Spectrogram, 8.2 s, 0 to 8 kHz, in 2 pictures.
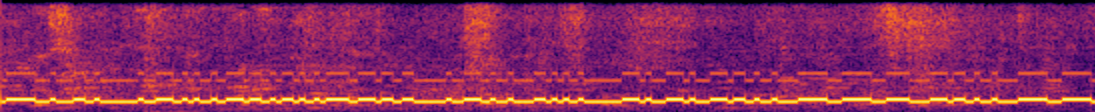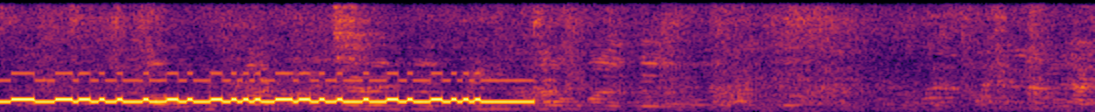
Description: RTTY (45.45 baud, 170 Hz shift), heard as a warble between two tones, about 840 Hz centre, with the noise of a restaurant. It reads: … DE VA4HH 559 559 776 776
